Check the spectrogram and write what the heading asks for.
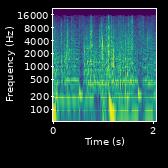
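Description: Plastic anti-static bag crinkling as a motherboard is handled and slid out of it, with quiet background music throughout.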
